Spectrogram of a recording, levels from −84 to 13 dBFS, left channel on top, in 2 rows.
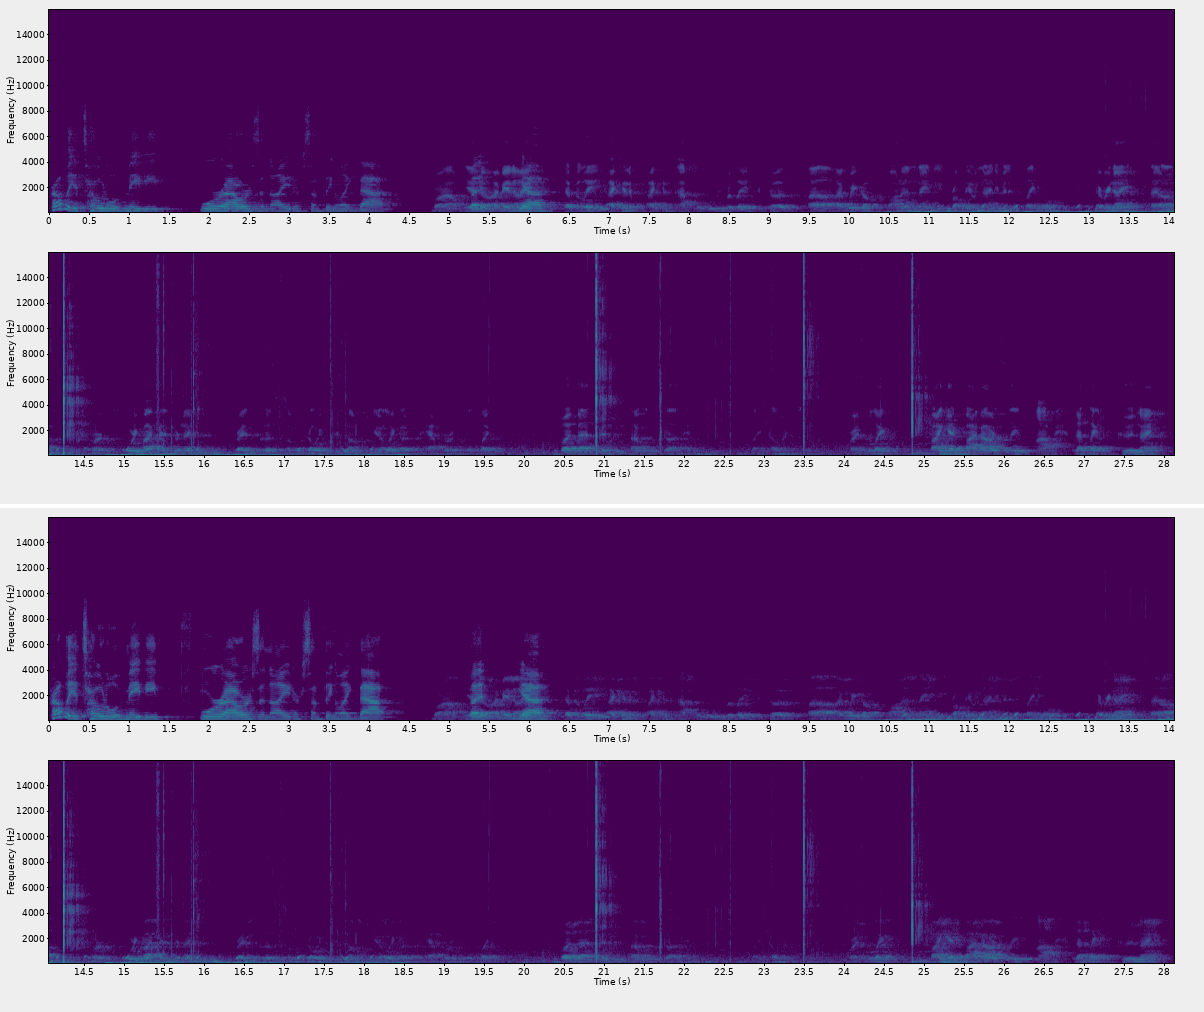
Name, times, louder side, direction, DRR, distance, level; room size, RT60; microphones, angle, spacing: voice 1, 0.0-1.4 1.6-4.2 5.3-5.5 5.8-6.3 25.2-25.5, right 3 dB, 50° right, 9 dB, 1.0 m, -48 dB
voice 2, 3.5-3.8 4.8-6.1 6.4-12.6 13.1-14.3 14.6-19.7 20.4-22.4 22.8-23.7 24.1-27.8, left 2 dB, 65° left, 5 dB, 7.5 m, -56 dB
sound 1, 9.6-9.7 10.0-18.5, equal, 75° right, 1.6 m, -44 dB
sound 2, 13.1-25.1, right 1 dB, ahead, 0.7 m, -48 dB
28.0 x 14.5 x 9.6 m, 1.2 s
head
